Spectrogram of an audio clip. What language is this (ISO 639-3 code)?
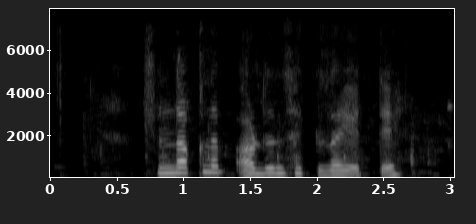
uig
